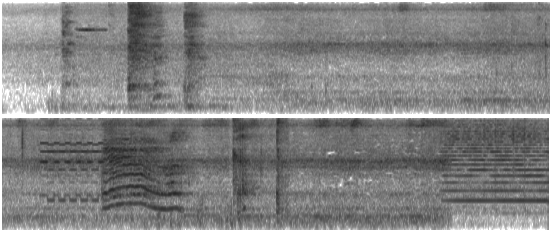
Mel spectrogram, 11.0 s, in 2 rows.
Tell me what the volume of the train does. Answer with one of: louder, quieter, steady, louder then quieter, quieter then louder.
louder.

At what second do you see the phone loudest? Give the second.
6 s.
